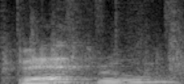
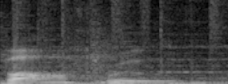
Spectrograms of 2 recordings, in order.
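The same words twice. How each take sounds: First: It is said with an American English accent. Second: It is said with a British English accent. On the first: "American English" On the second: "British English"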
